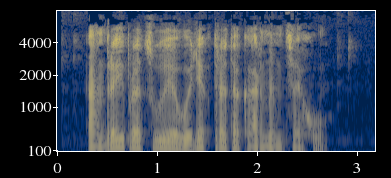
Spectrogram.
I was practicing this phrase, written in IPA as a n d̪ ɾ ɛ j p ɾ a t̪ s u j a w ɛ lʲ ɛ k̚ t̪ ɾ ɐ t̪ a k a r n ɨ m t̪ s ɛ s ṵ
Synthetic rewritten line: a n d̪ ɾ ɛ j p ɾ a t̪ s u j ɛ w ɛ lʲ ɛ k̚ t̪ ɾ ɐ t̪ a k a r n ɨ m t̪ s ɛ x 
